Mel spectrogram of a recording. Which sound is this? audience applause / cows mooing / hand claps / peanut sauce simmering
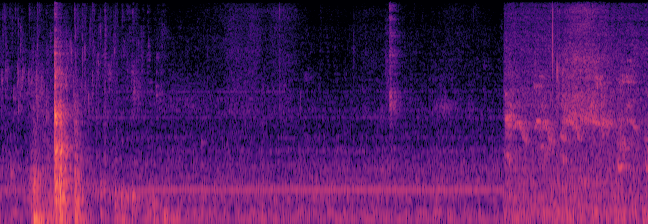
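peanut sauce simmering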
